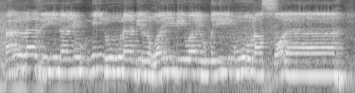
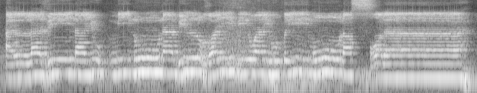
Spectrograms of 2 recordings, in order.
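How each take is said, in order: First: It is recited at a medium pace. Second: It is recited at a very slow pace. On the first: "Ini tempo apa? Tadwir ya" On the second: "Kalau tahqiq ya lebih pelan lagi ya"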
